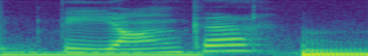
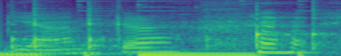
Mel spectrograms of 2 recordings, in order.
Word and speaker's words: Bianca: enjoy those videos now I've heard people say Bianca like with like a why in there somewhere instead of Bianca and then don't mean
